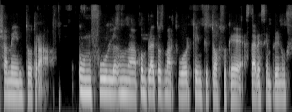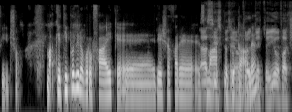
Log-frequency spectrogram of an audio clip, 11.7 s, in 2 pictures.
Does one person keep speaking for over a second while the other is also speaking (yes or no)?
yes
